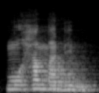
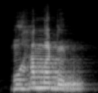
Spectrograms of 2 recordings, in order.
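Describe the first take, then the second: First: The word ends with an i-sound vowel. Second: The word ends with an u-sound vowel. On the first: The word follows a preposition. "dibaca kasroh" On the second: The word is the subject of the sentence. "dibaca dhammah"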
